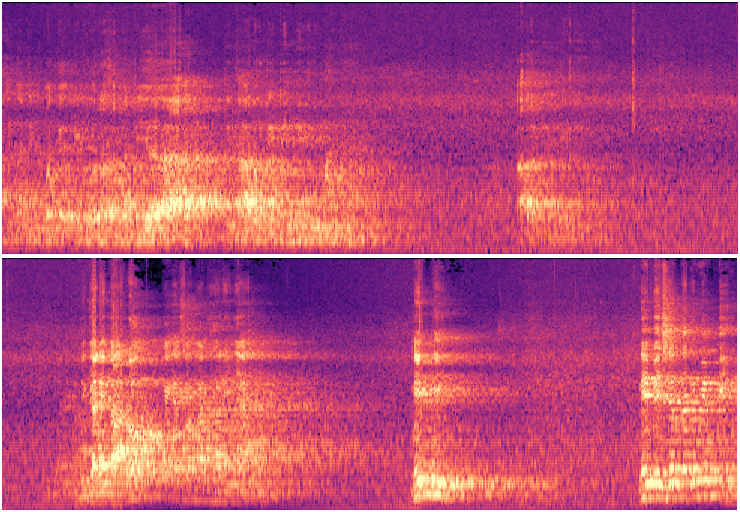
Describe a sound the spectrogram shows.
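A man preaches with passion into a microphone, his voice echoing through a large hall.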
